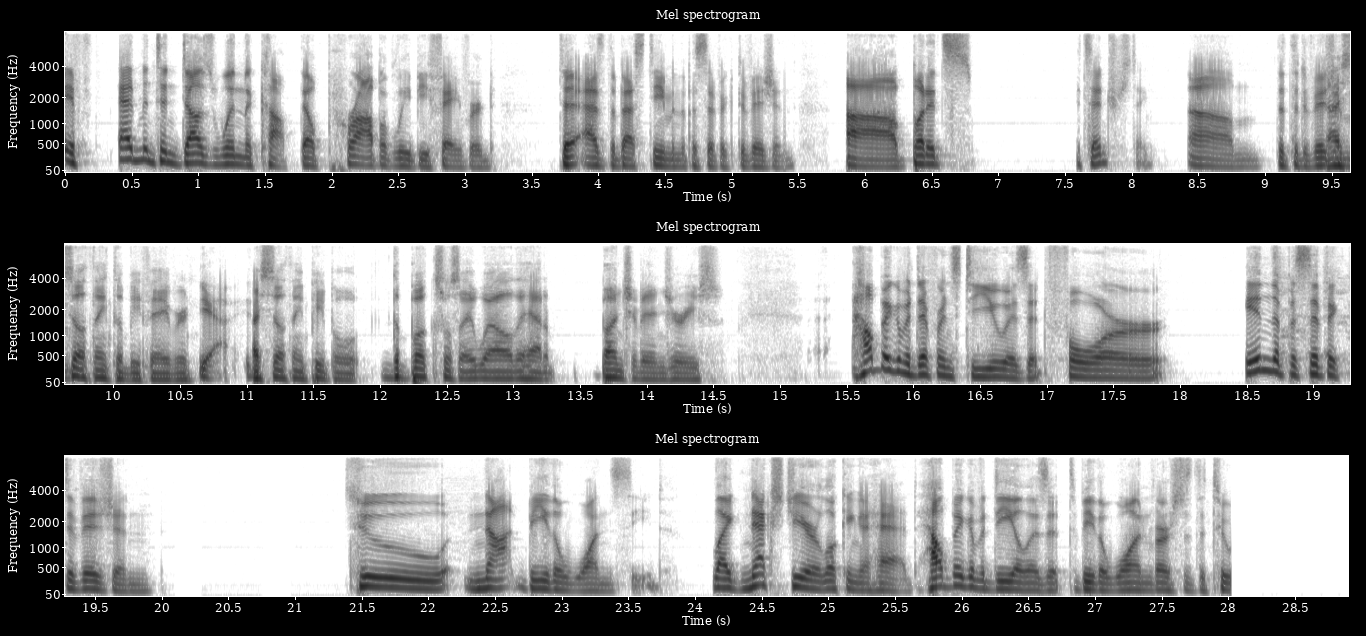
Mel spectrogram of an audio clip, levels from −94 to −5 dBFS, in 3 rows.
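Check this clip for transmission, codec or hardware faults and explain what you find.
Four kinds of fault are present. There is a late-packet stall, two freezes, a jitter buffer speed-up and a cut-off end. The speech has carried nothing above 8 kHz throughout, which fits a wideband call codec such as G.722.

The short stall from a late packet comes at 19.94 to 19.99 s. One packet was not there when it was due, and the jitter buffer ran empty. The receiver stretched the last sound for 30 ms until the packet arrived. It then carried on from the same point. Nothing is lost. The sound is simply held too long, with a small buzz or dip.

Two call audio freezes follow. The first runs from 20.09 to 20.32 s and the second from 20.76 to 20.99 s, just before "to not be the". Packets were likely held up in transit, so the buffer emptied. Each time the last sound was carried on briefly and then faded to silence. 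That silence lasts about 200 ms in the first freeze and 210 ms in the second. The speech then resumes where it stopped. About 208 ms and 214 ms of gap are inserted, with nothing missing.

The jitter buffer speed-up runs from 24.33 to 25.29 s. It sits between "the one seed like" and "how big of a". After the stalls, the buffer held more audio than its target. To reduce that delay, the receiver cut out many short pieces of one or a few pitch periods, in quick succession. In total it removed about 70 ms. The speech runs at 106% speed with unchanged pitch, so this stretch sounds hurried.

The cut-off end comes at 28.01 s, right after "one versus the two". The final buffers were never written or played. The audio stops mid-sound and drops straight to digital silence with no decay. That silence holds until the clip ends.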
